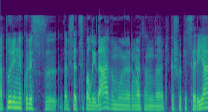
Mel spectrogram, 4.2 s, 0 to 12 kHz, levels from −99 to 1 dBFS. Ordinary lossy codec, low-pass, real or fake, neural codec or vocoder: AAC, 32 kbps; 7.2 kHz; real; none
